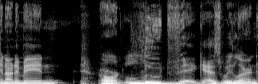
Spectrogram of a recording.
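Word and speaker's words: Ludvig: Or Ludwig, as we learned how to say it.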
